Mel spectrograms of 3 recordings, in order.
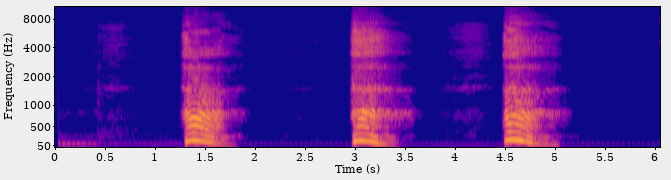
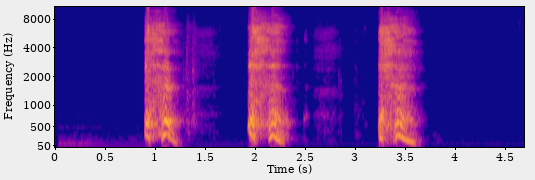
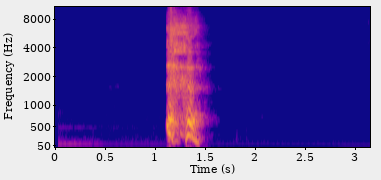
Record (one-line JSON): {"exhalation_length": "6.1 s", "exhalation_amplitude": 30700, "exhalation_signal_mean_std_ratio": 0.37, "three_cough_length": "4.7 s", "three_cough_amplitude": 32768, "three_cough_signal_mean_std_ratio": 0.41, "cough_length": "3.2 s", "cough_amplitude": 32694, "cough_signal_mean_std_ratio": 0.27, "survey_phase": "alpha (2021-03-01 to 2021-08-12)", "age": "65+", "gender": "Male", "wearing_mask": "No", "symptom_none": true, "smoker_status": "Never smoked", "respiratory_condition_asthma": false, "respiratory_condition_other": false, "recruitment_source": "REACT", "submission_delay": "2 days", "covid_test_result": "Negative", "covid_test_method": "RT-qPCR"}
